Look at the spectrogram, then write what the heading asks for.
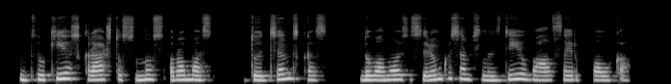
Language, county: Lithuanian, Kaunas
